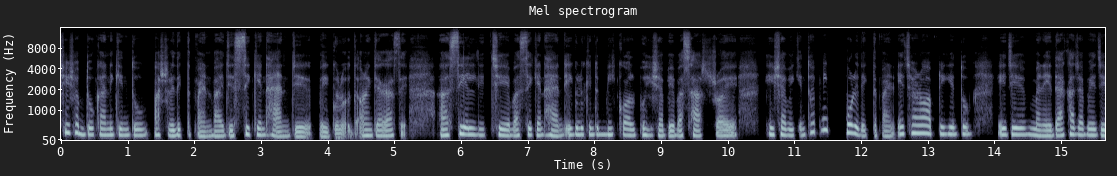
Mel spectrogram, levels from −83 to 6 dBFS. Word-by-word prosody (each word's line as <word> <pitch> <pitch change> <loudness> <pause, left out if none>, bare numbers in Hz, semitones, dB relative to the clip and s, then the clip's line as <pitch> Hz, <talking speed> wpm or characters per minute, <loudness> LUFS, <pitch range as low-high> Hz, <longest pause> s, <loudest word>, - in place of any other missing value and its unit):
সেইসব 270 -3 +2
দোকানে 200 -1 +1
কিন্তু 195 0 0 0.3
আসলে 185 -3 0
দেখতে 190 +2 -6
পারেন। 155 0 -1
বা, 165 - +1
এইযে 170 0 0 0.2
সেকেন্ড 205 -3 +1
হ্যান্ড 155 -2 0
যে, 150 0 +3 0.3
ঐগুলো। 125 -4 -1 0.3
অনেক 185 0 +2
জায়গায় 175 0 +2
আছে - - -5 0.6
আ - - +5 0.2
সেল 225 -4 +5
দিচ্ছে 195 +2 -1 0.2
বা, - - +1
সেকেন্ড 200 -1 0
হ্যান্ড, 175 -2 +1
এইগুলো 210 +1 +2
কিন্তু 210 0 0
বিকল্প 200 -2 -1 0.2
হিসাবে 185 -1 -1
বা, 170 - +1
সাশ্রয় 90 - -1 0.6
হিসাবে 200 -2 +2
কিন্তু 210 +8 -5
আপনি 360 +4 -2 0.4
পরে 250 -4 +5
দেখতে 170 0 -8
পারেন। 160 0 -3
এছাড়াও 255 +2 +3
আপনি 235 -1 -3
কিন্তু 225 +1 +1 0.6
এইযে 210 +1 +4 0.3
মানে 175 -2 +1 0.2
দেখা 200 +4 +1
যাবে 200 0 +1
যে 185 - +4
195 Hz, 155 wpm, -22 LUFS, 175-215 Hz, 0.6 s, আ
